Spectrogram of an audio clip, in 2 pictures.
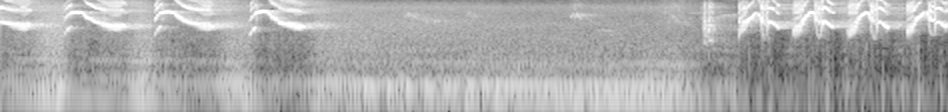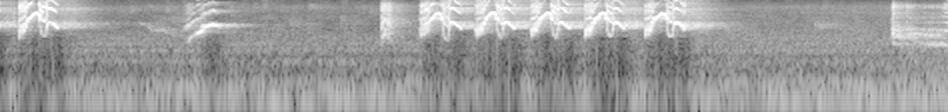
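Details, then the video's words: Black-winged myna in lively morning song, used to tutor young birds to sing: three dense bursts of rapid, harsh, downward-slurred whistles, roughly three to four notes a second, separated by short pauses and a few single chirps. "jalak putih gacor pagi hari untuk masteran burung jalak muda"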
